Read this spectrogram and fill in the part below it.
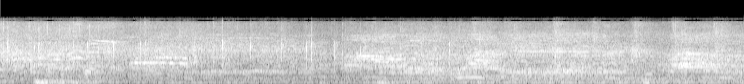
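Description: A concert audience in an auditorium applauds and cheers loudly and steadily for a guitarist, with shouts rising out of the dense clapping throughout.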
